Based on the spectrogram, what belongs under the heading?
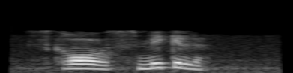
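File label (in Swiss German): "grasmickla", Alsatian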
